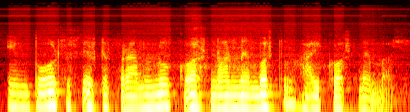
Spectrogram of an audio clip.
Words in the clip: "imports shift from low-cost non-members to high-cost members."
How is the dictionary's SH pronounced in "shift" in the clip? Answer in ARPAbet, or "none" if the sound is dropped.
S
